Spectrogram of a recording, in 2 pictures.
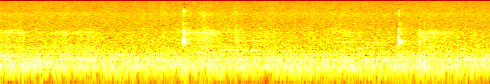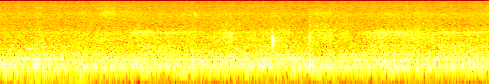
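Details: Ten-day-old infant with hiccups: three sharp, brief hiccups spaced a few seconds apart in a quiet room.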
